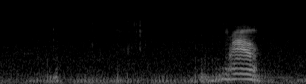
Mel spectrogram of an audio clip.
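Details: Domestic cat giving one loud, drawn-out meow with rich harmonics that swells and then fades near the end, following a stretch of faint low rumbling and quiet background murmur.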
